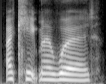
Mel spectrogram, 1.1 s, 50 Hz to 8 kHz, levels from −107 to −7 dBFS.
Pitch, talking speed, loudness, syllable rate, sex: 205 Hz, 225 wpm, -16 LUFS, 4.8 syllables/s, female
